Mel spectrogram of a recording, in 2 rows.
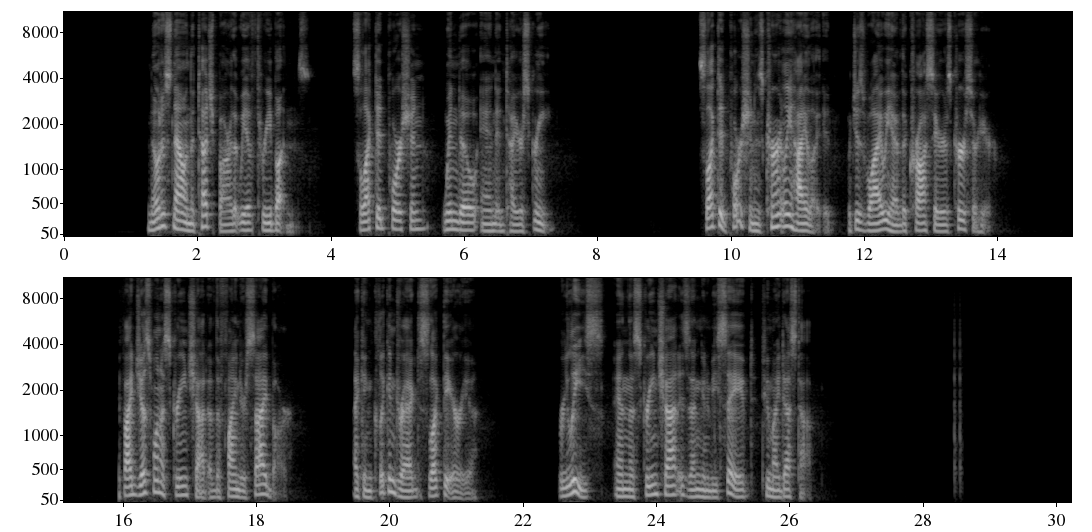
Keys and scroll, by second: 25.1 space, 27.5 space, 29.9 shift+super+4.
